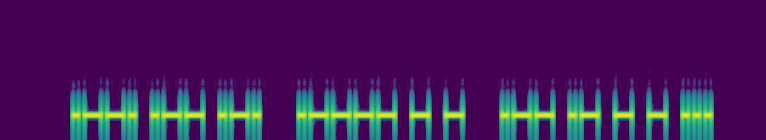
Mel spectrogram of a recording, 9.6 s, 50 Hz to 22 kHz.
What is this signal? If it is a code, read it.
Morse code, heard as a keyed tone, about 17 wpm, 700 Hz. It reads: PWR 1TT WATTS
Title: Common QSO Phrases 17wpm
